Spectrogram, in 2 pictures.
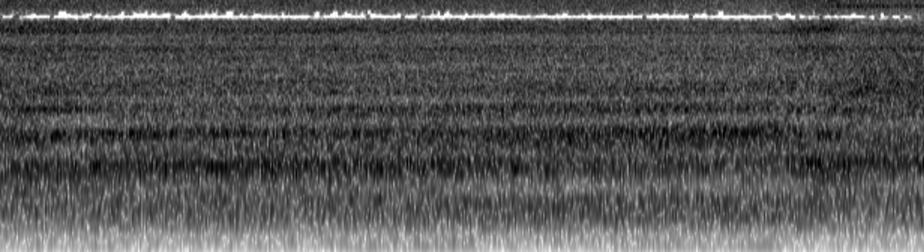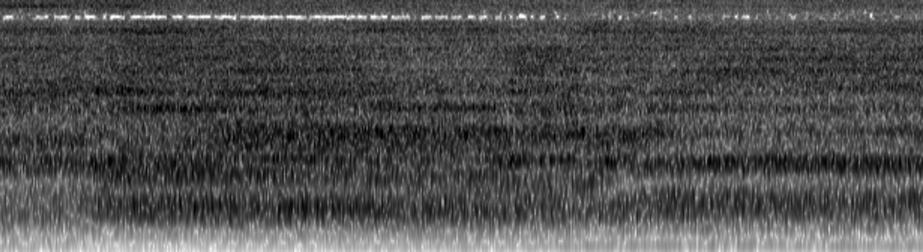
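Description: A heat gun blows with a steady whooshing roar.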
